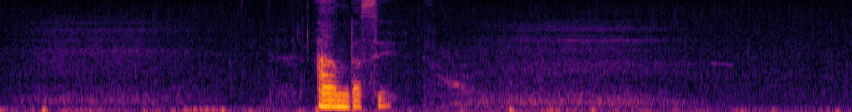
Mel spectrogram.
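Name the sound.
rain falling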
